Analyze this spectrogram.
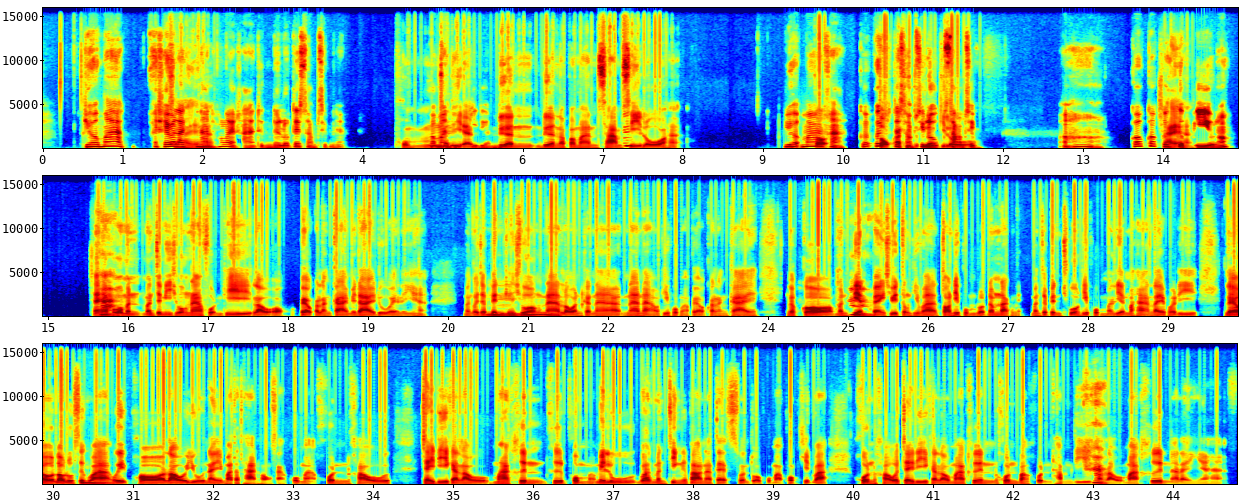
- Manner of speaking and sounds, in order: distorted speech; static; other background noise
- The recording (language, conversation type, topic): Thai, unstructured, การออกกำลังกายช่วยเปลี่ยนแปลงชีวิตของคุณอย่างไร?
